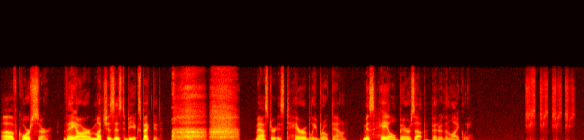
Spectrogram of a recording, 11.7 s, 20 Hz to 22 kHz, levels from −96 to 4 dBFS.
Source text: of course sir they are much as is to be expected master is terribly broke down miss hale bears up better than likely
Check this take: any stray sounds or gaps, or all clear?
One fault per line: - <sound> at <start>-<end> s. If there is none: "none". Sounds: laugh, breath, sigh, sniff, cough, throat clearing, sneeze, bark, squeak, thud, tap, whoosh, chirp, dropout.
- breath at 3.4-4.8 s
- laugh at 10.5-11.5 s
